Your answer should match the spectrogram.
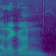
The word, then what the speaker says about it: Aragon: Yeah, Aragon.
